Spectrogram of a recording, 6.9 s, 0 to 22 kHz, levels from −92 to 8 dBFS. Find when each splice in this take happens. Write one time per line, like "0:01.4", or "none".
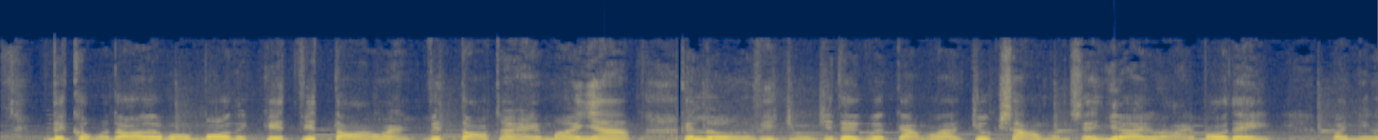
0:03.9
